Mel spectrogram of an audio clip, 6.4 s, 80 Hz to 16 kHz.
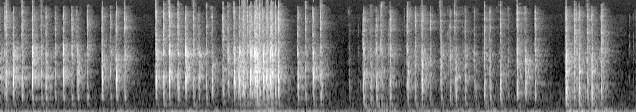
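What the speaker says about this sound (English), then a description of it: "Oh, the spacebar sounds really nice" Typing on an Epomaker SK61 mechanical keyboard with Gateron Yellow switches, rapid close clacking keystrokes in bursts with brief pauses and a few heavier spacebar thocks.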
